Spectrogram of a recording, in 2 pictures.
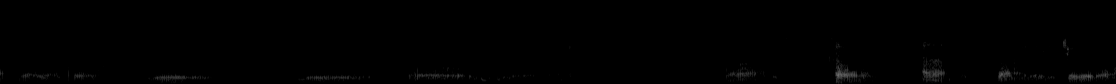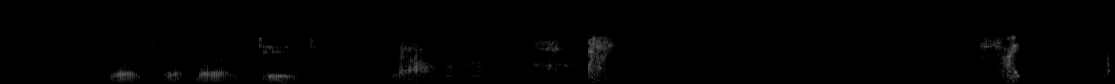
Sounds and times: Speech: 0.0 - 2.0, 7.2 - 11.2, 12.2 - 14.4, 15.1 - 16.1, 21.0 - 21.4.

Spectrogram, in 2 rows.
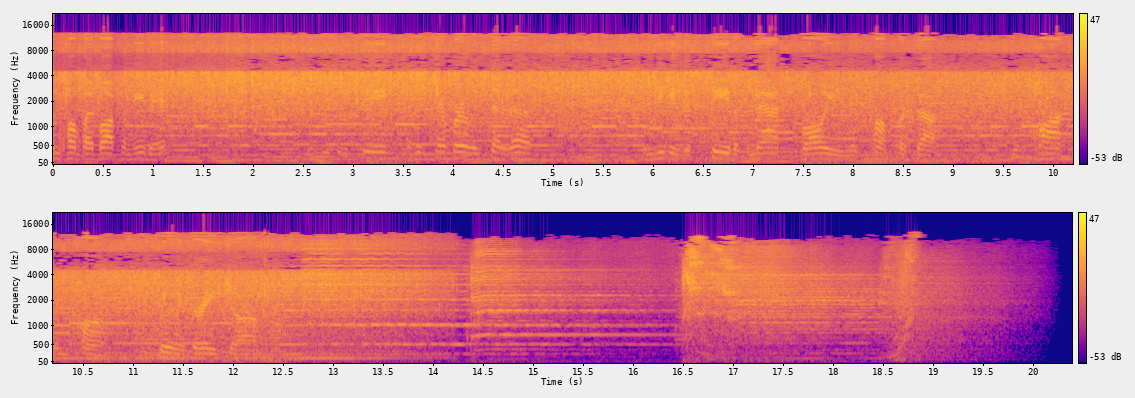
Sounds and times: Water: 0.0 - 14.1.

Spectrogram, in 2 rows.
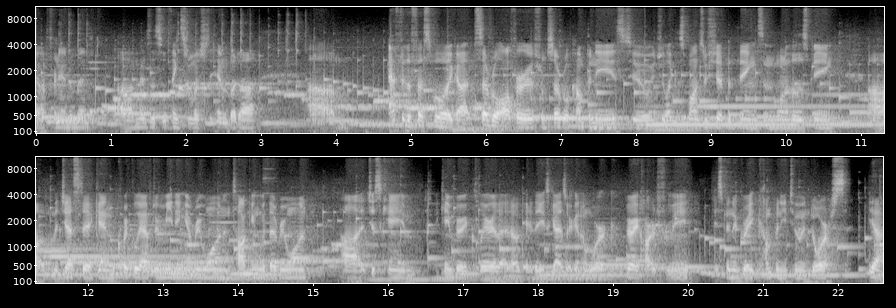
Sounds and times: Speech: 0.0 - 3.0, 3.6 - 4.1, 4.7 - 22.6
Percussion: 0.0 - 22.6.

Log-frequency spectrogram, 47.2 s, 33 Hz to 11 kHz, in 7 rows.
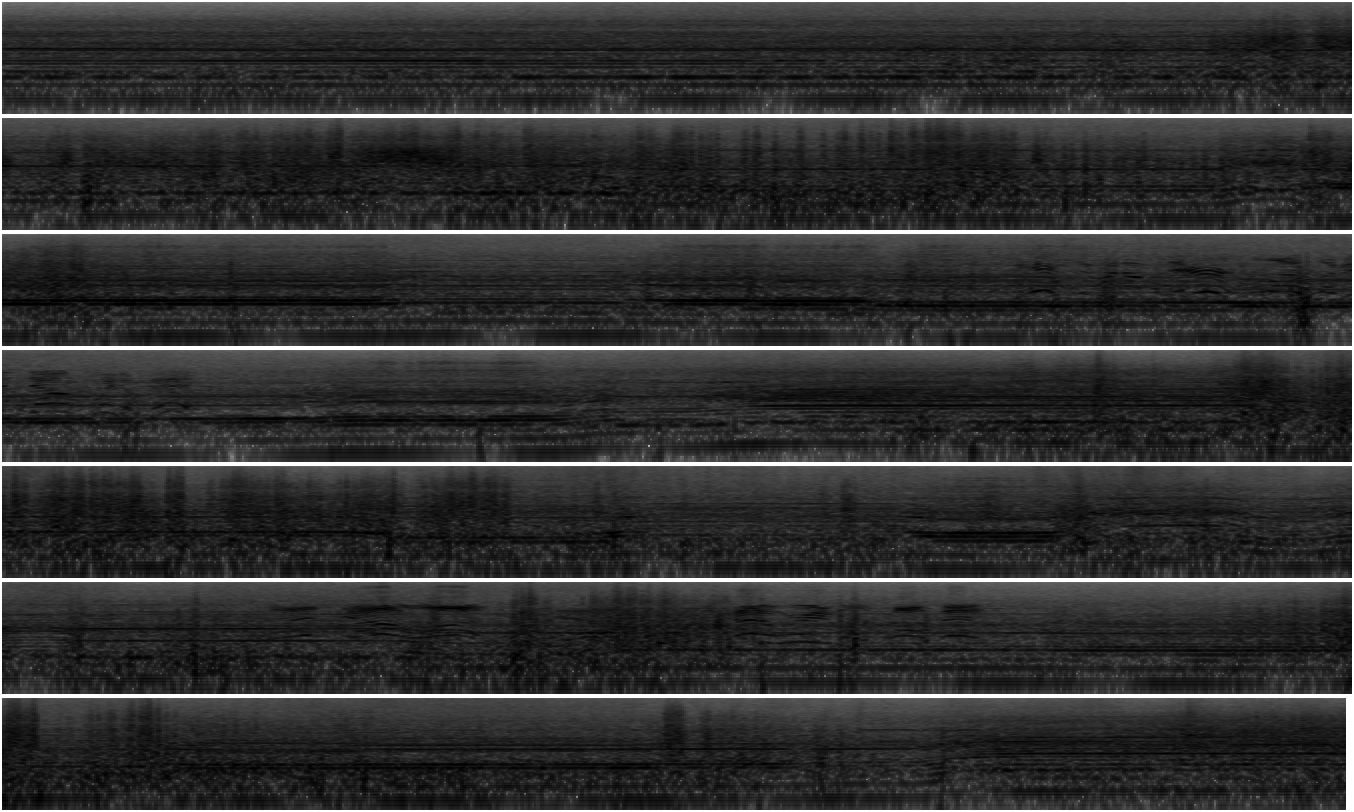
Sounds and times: Gurgling: 4.6 - 47.2
Speech: 18.6 - 21.3, 35.1 - 38.7.

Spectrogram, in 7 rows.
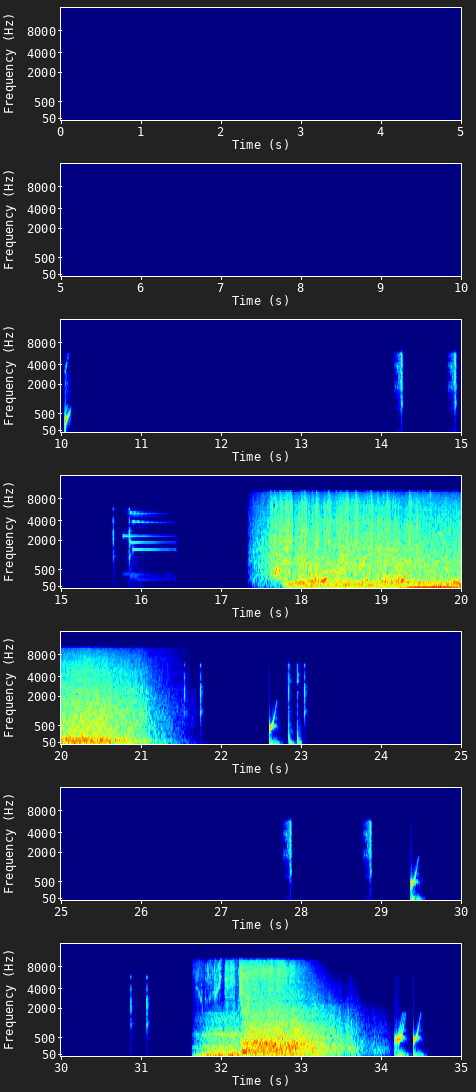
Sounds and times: Thunder: 17.7 - 21.4, 31.8 - 34.1.

